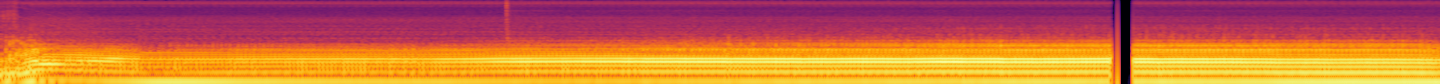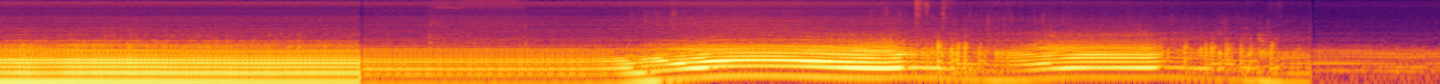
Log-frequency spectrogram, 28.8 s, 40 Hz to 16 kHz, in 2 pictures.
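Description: Honda Civic Hatchback Sport's 1.5-litre turbocharged four-cylinder starting from cold through a straight-piped exhaust (muffler and resonator deleted), with a PRL Cobra cold-air intake, then fast-idling loud and steady. About 18 seconds in the idle steps down. The engine then revs up and down a few times as the car pulls away and fades.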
